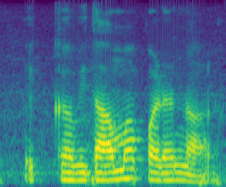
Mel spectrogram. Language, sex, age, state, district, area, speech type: Punjabi, male, 30-45, Punjab, Pathankot, rural, spontaneous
